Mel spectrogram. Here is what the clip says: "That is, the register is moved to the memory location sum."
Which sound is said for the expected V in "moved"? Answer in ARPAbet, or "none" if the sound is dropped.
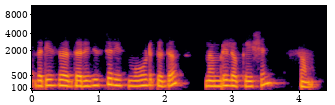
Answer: none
